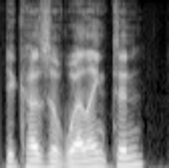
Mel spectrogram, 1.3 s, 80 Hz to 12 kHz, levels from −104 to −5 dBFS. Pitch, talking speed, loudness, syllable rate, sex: 125 Hz, 140 wpm, -15 LUFS, 6.4 syllables/s, male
